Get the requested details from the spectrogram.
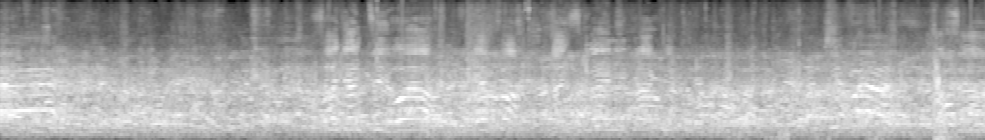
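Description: A crowd of people talks and shouts all around, outdoors.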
